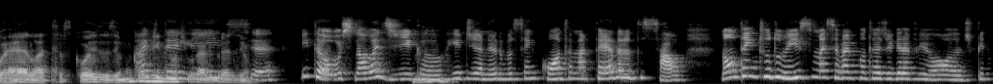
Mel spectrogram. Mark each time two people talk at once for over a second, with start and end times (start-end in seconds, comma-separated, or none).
1.3-2.6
